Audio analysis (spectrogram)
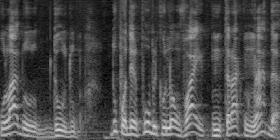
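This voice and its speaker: A man talks at a very slow pace. His pitch sits at medium, with very wide swings. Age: 70s. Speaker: restaurant co-owner. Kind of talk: interview.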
